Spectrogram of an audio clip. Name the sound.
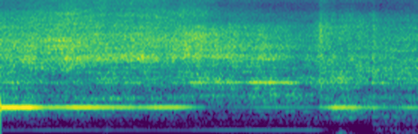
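hair dryer running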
